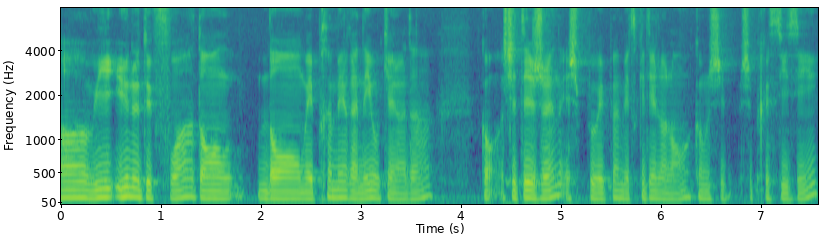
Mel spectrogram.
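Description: A man's fairly low voice with a dark, mellow tone and fairly even intonation. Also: moderate pace. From East Asia. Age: young. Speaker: student; interviewee. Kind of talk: interview. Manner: halting. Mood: calm, reflective. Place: meeting room.

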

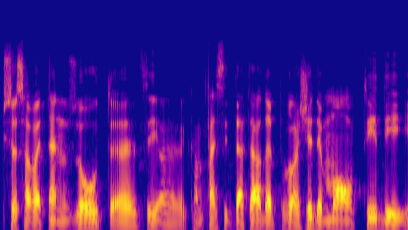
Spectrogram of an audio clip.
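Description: Against a quiet background, a man speaks fairly slowly in an ordinary speaking voice at a medium pitch. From Middle East. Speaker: lawyer. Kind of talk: panel discussion. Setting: conference stage with audience. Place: stage. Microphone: headset.

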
